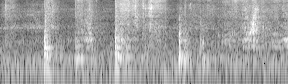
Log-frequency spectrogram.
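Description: A spatula clanks and scrapes sharply against a pan three or four times while prawns are stir-fried for a coconut curry, with a soft background hiss between strikes.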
